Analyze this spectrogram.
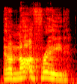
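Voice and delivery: put-on a girl insisting she's grown up; defiant shout. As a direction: fling it at him in proud defiance. Lisha defiant after shouting.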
